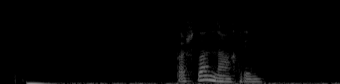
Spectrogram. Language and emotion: Russian, angry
